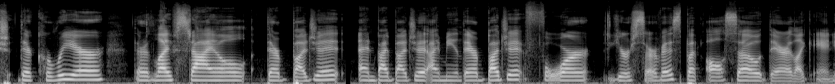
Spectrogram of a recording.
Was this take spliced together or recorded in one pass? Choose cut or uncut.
cut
